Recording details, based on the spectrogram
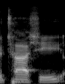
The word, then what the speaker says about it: Tachi: I'm here with Dr. Tachi, who is the founder of Indie Soup Media.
